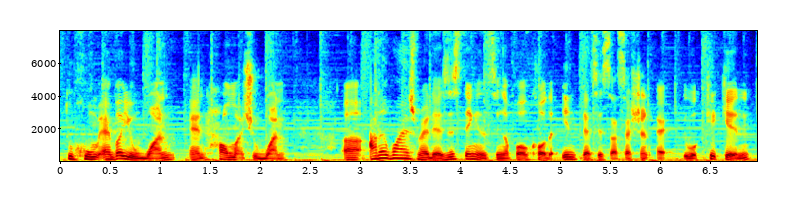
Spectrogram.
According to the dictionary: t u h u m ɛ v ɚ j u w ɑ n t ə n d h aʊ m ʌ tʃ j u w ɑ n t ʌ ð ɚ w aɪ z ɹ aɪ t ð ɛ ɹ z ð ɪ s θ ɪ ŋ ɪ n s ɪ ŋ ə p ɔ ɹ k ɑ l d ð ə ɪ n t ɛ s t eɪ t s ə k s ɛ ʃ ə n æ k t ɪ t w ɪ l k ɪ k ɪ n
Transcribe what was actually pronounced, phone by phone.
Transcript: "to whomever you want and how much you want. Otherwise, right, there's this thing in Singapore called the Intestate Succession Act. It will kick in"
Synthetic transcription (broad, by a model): t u h u m ɛ v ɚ j u w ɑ n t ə n h aʊ m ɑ tʃ j u w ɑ n t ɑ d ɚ w aɪ s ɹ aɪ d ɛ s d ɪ s t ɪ ŋ ɪ n s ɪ ŋ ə p ɔ k ɑ l d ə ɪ n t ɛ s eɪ s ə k s ɛ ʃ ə n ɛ t ɪ t w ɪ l k ɪ k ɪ n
